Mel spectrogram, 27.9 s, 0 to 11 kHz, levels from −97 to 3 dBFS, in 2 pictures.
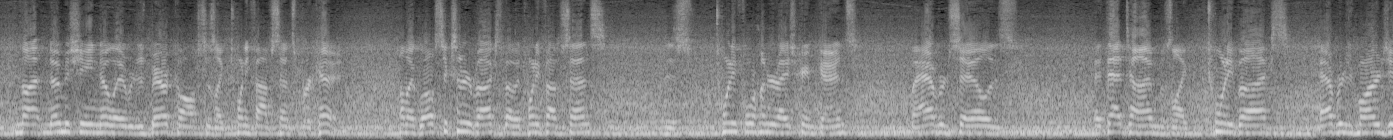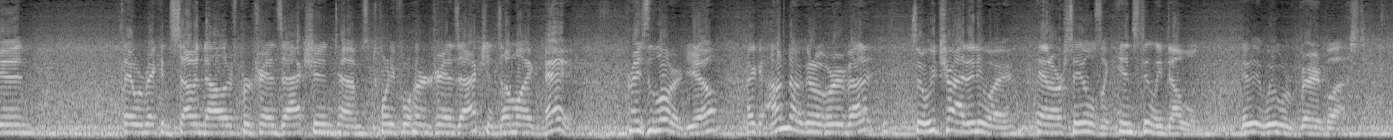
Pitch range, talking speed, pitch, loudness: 160-195 Hz, 170 wpm, 180 Hz, -18 LUFS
